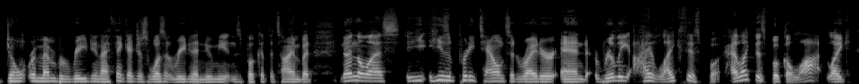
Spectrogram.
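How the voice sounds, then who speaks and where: A man's voice: medium pitch, quick pace, hardly any pauses, no echo. Casual male podcast host, dry close sound. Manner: rambling, enthusiastic, informal. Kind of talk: casual comic book podcast chat.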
